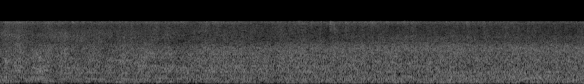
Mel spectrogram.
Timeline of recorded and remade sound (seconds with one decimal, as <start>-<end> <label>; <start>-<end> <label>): 0.0-2.1 remade; 2.1-5.8 recorded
